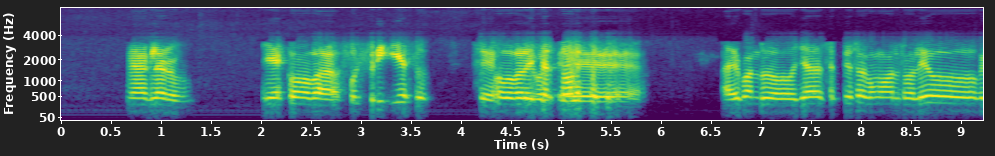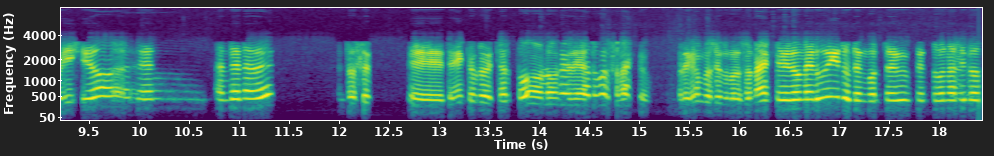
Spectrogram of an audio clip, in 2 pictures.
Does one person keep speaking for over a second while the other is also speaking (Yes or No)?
Yes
